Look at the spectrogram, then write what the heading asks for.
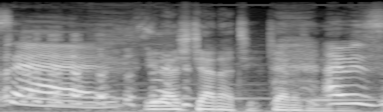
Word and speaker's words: Jannati: And you pronounce Jannati Atai so French. Jannati. How do you pronounce it? That's Janati.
